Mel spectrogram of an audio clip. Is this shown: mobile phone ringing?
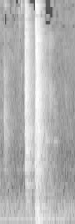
no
